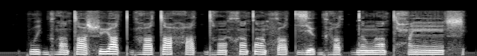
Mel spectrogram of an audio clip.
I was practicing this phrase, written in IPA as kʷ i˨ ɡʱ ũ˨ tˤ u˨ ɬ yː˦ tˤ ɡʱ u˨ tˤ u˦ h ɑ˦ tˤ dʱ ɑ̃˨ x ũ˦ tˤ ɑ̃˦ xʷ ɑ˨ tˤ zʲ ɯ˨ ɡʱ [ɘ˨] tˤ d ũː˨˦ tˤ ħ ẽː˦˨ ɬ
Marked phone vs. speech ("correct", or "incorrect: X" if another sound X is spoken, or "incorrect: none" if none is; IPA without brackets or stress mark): incorrect: ø˨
